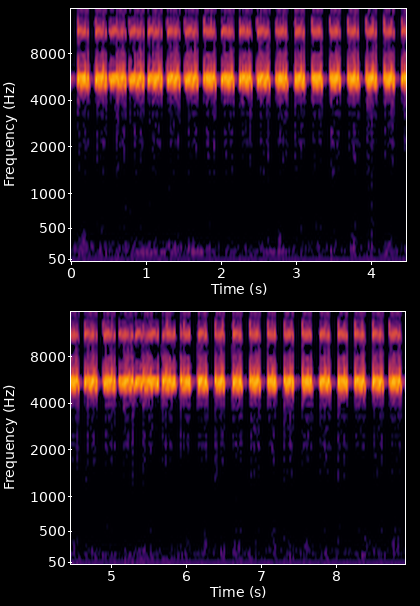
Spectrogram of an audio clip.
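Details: Two crickets chirp steadily in a rapid, evenly spaced train of high, shrill pulses, about four per second, sustained without pause; no other sounds intrude.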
